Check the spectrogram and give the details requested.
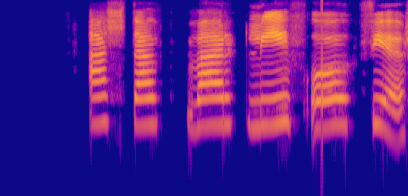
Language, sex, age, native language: Icelandic, female, 8, Icelandic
